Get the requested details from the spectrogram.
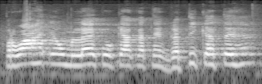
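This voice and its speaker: A man's voice: very high-pitched, steady tone, dull audio. Man teaching in an echoey classroom. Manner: asks questions and answers them himself; repeats definitions slowly while writing. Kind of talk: classroom lecture. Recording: echoey room with faint noise.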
